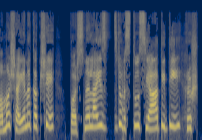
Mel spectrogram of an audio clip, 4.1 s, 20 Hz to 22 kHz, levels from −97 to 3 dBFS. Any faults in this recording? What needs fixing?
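Packets were likely held up in transit between 2.09 and 2.31 s, and the jitter buffer ran dry: a call audio freeze. The receiver extended the last sound for about 200 ms, fading into roughly 80 ms of silence, then resumed exactly where it stopped, nothing lost but playback now 200 ms later.

At 2.43 s, 40 ms of audio failed to reach the decoder in time, a short concealed packet loss. Only about 10 ms was synthesized from the preceding sound, so the result is a brief smear or wobble as the signal bridges the hole and playback catches up by roughly 30 ms.

Immediately after, at 2.46 s, a stretch of audio was dropped while later audio was already waiting, a skip ahead. Roughly 70 ms of speech is gone, and the two sides are joined with almost no gap, trimming about 50 ms of latency.

From 2.82 s to the end, the bandwidth estimate fell and the encoder dropped from 32 to 13 kbps, a call bitrate drop. 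Held at the lower rate for 1.15 s, the speech turns coarser and more muffled, losing high-frequency detail.

Between 3.02 and 4.02 s, the jitter buffer slow-down rebuilt its reserve by repeating pitch periods and pause fragments, adding 59 ms. Speech plays at 95% speed with unchanged pitch, so sounds drag slightly and may warble faintly.

Prevention calls for a steadier network path with better congestion control, so packets arrive on time and the bandwidth estimate does not collapse, along with a jitter buffer target sized for the observed delay spikes.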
